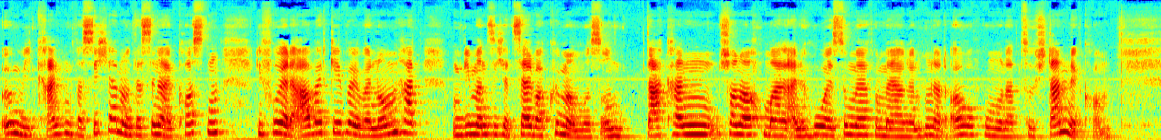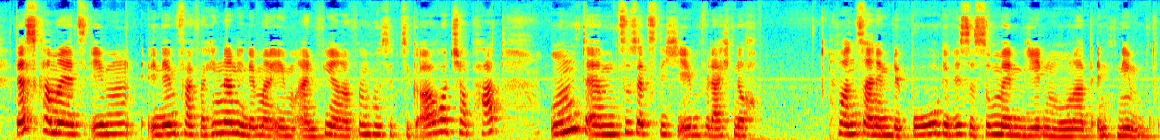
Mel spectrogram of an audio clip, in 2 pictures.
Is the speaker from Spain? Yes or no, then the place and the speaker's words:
no; Austria; Bei uns in Österreich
